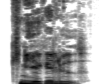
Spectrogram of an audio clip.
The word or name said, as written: knirkelyd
